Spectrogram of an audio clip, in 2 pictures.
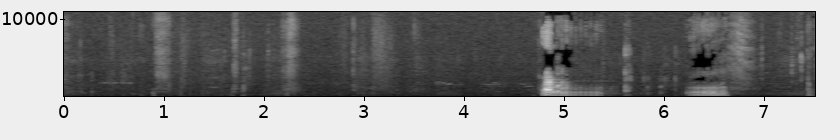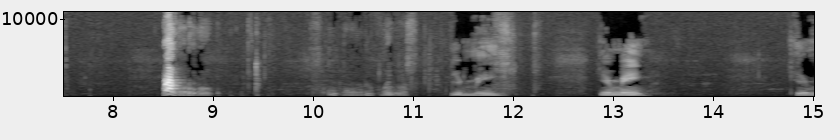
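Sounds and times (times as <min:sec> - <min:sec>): dog barking: 0:04.8 - 0:05.1, 0:08.5 - 0:09.0.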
